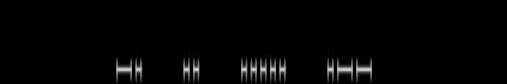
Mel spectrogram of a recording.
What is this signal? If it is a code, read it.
Morse code, heard as a keyed tone, about 25 wpm, spaced as for 14 wpm, 700 Hz. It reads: NI5W
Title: USA Call Signs - 4 Characters - 3x Character Spacing - 25wpm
